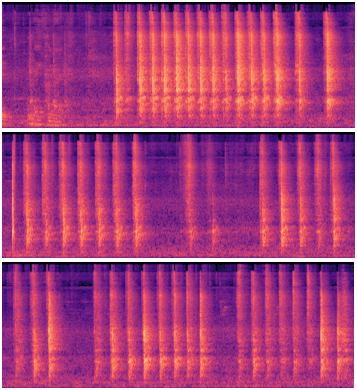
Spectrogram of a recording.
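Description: Onion being chopped with a knife on a board for an omelette, crisp rapid knocks in quick bursts of evenly spaced strokes with short pauses between runs, close and clear.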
